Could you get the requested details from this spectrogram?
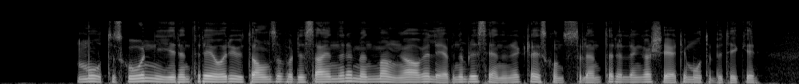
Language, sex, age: Norwegian, male, 35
